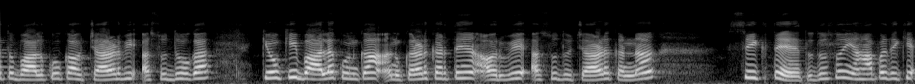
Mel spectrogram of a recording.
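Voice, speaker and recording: A woman with a fairly high, smooth voice explains exam answers patiently, one step at a time, and keeps addressing her viewers as friends. The recording sounds a little dull and lo-fi. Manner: repeats "दोस्तों", asks and answers own questions. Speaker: teacher exam-prep tutor. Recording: slightly dull lo-fi audio.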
